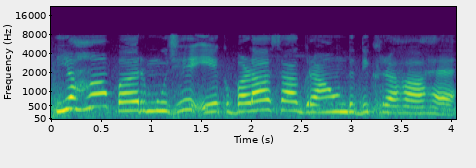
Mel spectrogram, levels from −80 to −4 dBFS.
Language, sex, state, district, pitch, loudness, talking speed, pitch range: Hindi, female, Haryana, Rohtak, 290 Hz, -16 LUFS, 145 wpm, 265-320 Hz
